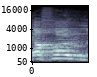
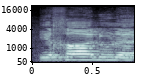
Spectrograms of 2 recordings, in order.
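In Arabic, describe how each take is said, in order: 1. أول حركة هي 'a'، كما في akhaluna. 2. أول حركة هي 'i'، كما في ikhaluna. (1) "أي أخالنا" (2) "لكن هكذا نقول"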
